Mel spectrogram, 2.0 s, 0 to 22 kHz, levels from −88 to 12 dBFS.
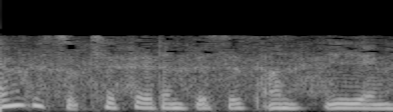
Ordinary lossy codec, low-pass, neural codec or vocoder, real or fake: MP3, 24 kbps; 7.2 kHz; codec, 16 kHz, 4.8 kbps, FACodec; fake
